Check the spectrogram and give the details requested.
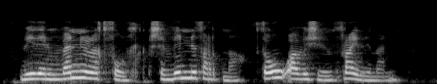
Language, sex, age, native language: Icelandic, male, 30-39, Icelandic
